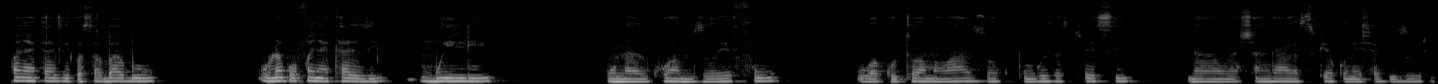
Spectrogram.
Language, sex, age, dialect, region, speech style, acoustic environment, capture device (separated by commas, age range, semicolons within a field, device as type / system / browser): Swahili, male, 25-34, Kenya - Nairobi Sheng-influenced, Kenya, focused; happy, silence; appliances, mobile / Linux / Chrome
